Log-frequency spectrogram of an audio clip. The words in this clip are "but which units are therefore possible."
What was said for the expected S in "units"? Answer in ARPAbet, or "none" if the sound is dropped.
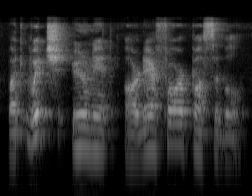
none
